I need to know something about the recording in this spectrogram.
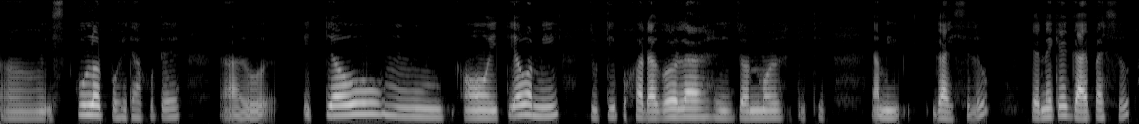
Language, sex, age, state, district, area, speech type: Assamese, female, 45-60, Assam, Dibrugarh, rural, spontaneous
